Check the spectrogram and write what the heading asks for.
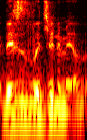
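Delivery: normal talking voice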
